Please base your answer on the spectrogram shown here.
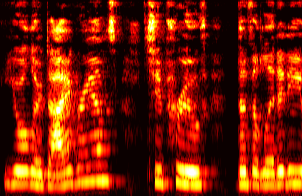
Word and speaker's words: Euler: Okay, these diagrams, it's pronounced Euler.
